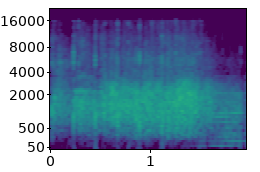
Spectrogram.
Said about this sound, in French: Les applaudissements sont nourris et la salle est debout.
